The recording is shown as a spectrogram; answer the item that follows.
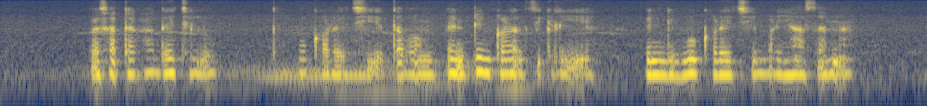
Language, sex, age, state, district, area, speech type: Maithili, female, 30-45, Bihar, Araria, rural, spontaneous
